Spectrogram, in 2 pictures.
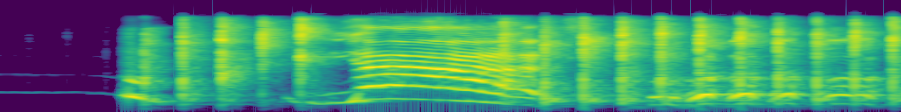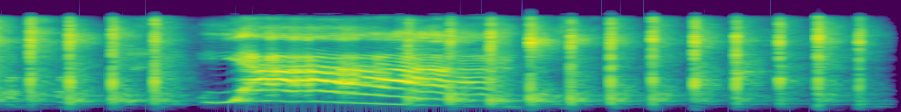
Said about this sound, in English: And one thing before we get into this conversation this morning, it's in my spirit to tell you guys to actually clap for yourselves.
